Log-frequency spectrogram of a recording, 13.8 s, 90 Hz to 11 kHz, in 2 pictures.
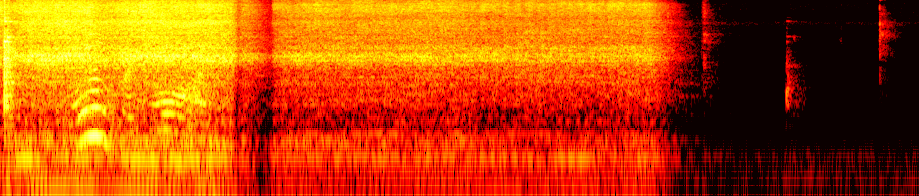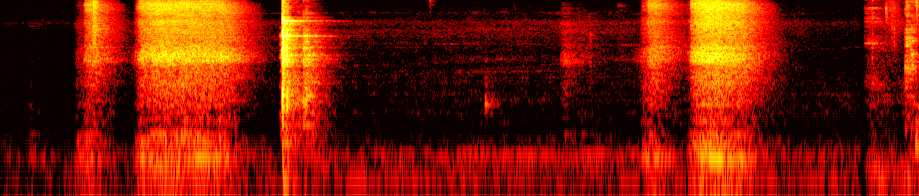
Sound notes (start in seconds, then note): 0.0 loud drilling sounds; 3.2 loud drilling again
